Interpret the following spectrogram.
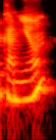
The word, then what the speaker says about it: camión: There is an audible stress on the O. which any other word that comes after camión doesn't have, because camioneta, the stress is on the E.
